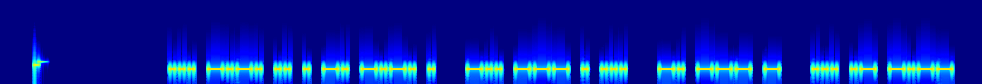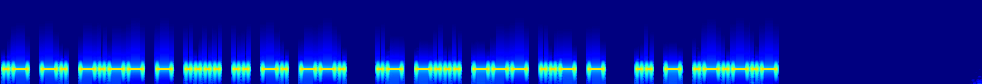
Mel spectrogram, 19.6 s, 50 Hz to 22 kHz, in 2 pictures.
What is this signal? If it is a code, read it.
Morse code, heard as a keyed tone, about 25 wpm, 700 Hz. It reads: SCIENCE DOES NOT SAY ANYTHING ABOUT IT.
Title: Sentences from Top 1000 Words - Review Part 2 - 25wpm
